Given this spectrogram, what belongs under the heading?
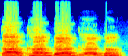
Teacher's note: इनका उच्चारण स्थान जो है ये कंठ माना जाता है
